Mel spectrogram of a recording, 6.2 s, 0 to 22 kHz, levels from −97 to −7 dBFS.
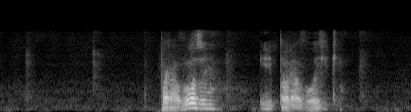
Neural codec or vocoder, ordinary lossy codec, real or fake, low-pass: codec, 44.1 kHz, 2.6 kbps, DAC; none; fake; 7.2 kHz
